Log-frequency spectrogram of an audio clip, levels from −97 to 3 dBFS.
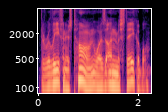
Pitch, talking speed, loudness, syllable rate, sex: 105 Hz, 185 wpm, -17 LUFS, 5.4 syllables/s, male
